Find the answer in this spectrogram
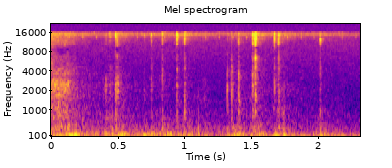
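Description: Near silence, with a few faint, light ticks of sheets of paper being handled and leafed through.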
